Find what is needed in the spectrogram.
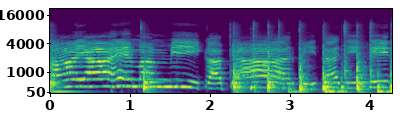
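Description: Hindi sohar folk song: a solo voice holds one long, wavering note with no drum under it. After a brief pause about two seconds in, the singing starts again with regular hand-drum strokes.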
